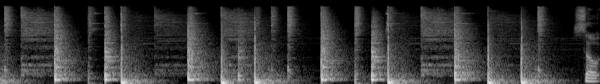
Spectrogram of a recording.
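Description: Sampled drum-kit loop playing back from Maschine: kick, snare and hi-hats in a steady beat, which stops just before the end.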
